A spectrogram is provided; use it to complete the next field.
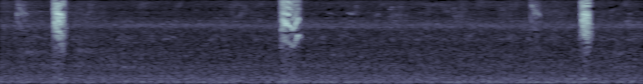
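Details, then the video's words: Female Double-collared seedeater call, used to excite males into singing: three short, sharp, high chips spaced about two to three seconds apart over a steady low background hum. "Piado de Fêmea de Coleiro para Esquentar Coleiro"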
